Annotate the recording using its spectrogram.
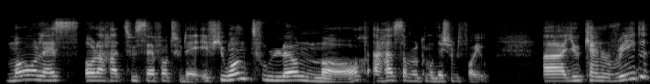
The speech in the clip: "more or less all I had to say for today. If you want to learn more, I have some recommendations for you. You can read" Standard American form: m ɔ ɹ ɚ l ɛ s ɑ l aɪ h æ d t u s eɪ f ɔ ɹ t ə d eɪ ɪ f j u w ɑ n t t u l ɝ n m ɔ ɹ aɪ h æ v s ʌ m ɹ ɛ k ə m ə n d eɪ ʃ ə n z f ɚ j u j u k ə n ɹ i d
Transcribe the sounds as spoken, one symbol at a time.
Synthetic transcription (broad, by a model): m ɔ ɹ l ɛ s ɑ l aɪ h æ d t u s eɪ f ɔ ɹ t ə d eɪ ɪ f j u w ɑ n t t u l ɝ n m ɔ aɪ h æ v s ʌ m ɹ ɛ k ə m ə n d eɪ ʃ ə n f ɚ j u j u k ə n ɹ i d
